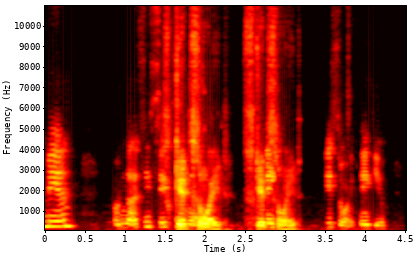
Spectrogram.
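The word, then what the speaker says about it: schizoid: So King Crimson basically invented progressive rock with 21st century shis shizoid man from 196 skitsoid.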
